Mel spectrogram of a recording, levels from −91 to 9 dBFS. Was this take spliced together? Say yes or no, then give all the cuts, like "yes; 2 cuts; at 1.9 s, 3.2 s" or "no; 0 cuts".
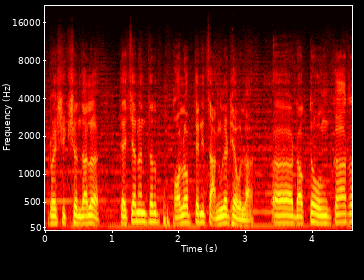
yes; 1 cut; at 3.2 s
